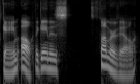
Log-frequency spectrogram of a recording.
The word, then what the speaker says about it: Somerville: oh the game is Somerville I believe it's just pronounced summer it's s-o-m-e-r Somerville Somerville and the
